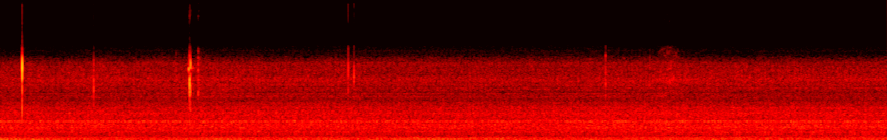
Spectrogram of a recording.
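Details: Asus laptop CPU cooling fan: steady loud rushing whoosh with faint constant tone; fan running hard, cause unclear.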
